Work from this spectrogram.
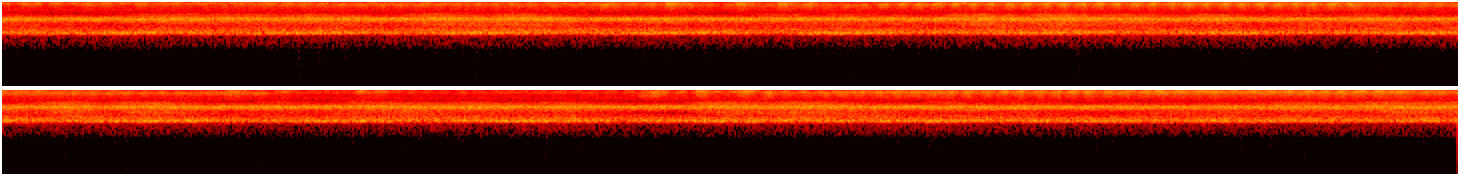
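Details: Continuous cricket chirping fills the air, several high trilling bands held without pause, overlaid by scattered fast pulsed ticks at the very top, steady in loudness throughout.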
